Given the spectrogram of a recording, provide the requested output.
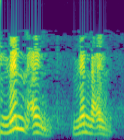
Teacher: نون ساكنه وبعدها عين، والعين من حروف الاظهار، ما غنش هنا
